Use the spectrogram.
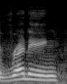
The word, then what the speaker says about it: Reading: You guys might know it as the Reading Railroad on the Monopoly board cuz everybody always pronounces it wrong. But it is the Reading uh again Reading, Pennsylvania where these guys are based out of.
